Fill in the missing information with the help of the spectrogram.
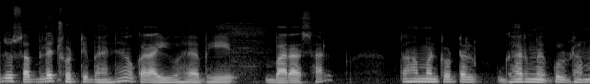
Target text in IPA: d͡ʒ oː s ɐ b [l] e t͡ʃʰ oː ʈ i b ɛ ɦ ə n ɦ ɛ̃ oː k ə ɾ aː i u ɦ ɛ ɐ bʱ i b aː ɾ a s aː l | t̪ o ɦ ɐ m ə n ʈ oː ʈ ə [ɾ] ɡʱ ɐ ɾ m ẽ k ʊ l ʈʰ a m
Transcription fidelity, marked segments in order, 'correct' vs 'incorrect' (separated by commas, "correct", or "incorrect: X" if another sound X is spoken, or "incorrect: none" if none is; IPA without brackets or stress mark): correct, incorrect: l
